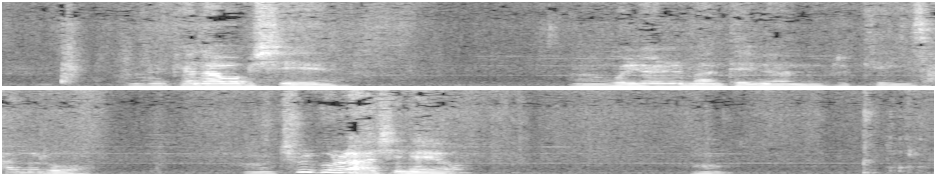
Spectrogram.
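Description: An elderly woman speaks calmly and close by, in short phrases with pauses.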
